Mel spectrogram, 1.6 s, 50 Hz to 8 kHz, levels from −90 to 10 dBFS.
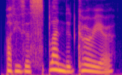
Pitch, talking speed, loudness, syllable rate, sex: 215 Hz, 185 wpm, -16 LUFS, 5.0 syllables/s, female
